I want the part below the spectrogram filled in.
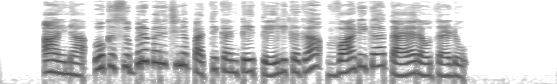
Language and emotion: Telugu, neutral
